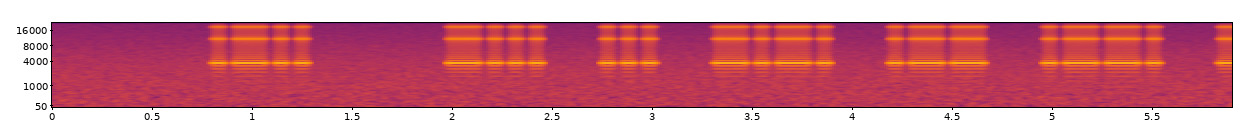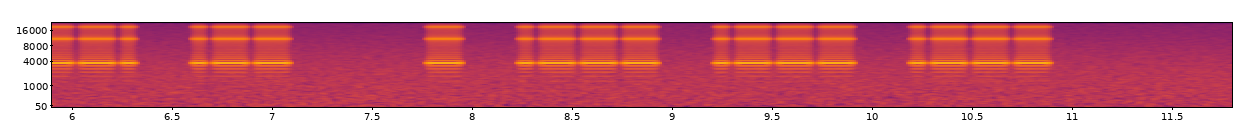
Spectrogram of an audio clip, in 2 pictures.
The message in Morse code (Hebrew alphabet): ל בשסצפגץ תעעע

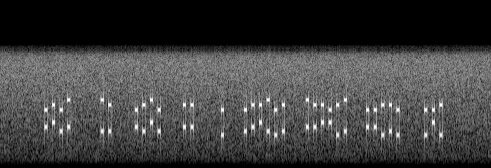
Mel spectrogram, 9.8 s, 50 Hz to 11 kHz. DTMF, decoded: 7049 65 75#4 88 1 480615 980*26 77251 1*2

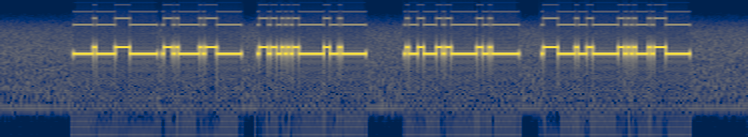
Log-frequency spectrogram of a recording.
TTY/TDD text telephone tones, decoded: THE SCULPTURE

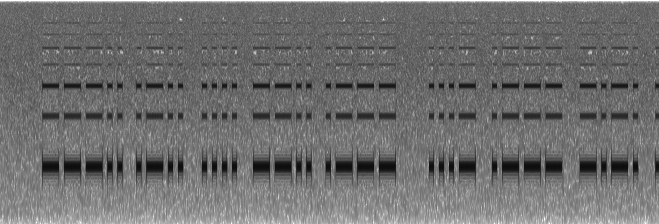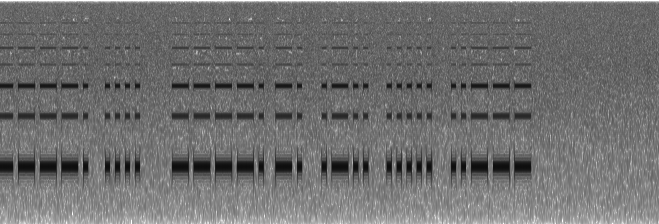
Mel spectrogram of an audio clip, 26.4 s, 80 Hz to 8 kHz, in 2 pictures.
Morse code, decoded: 8LHZJ VJC9H 9NL52

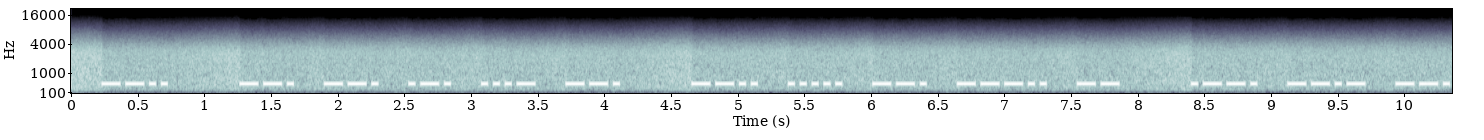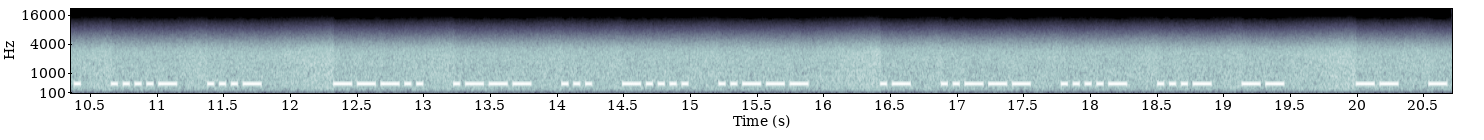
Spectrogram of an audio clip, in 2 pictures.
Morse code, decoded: … GGRVG Z5G8M PQZ4V 8JS62 A24VM …

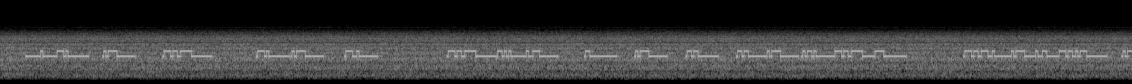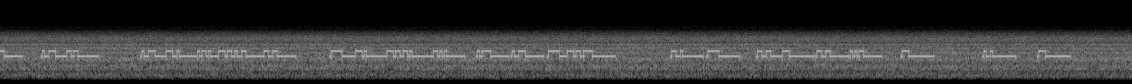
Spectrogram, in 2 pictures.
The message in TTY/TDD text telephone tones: HE THEN TRAVELLED TO NEW ZEALAND WITH GREAT OPTIMISM.

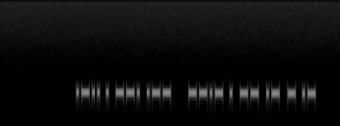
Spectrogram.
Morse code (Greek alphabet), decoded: ΛΕΓΩ ΨΕΜΑΤΑ

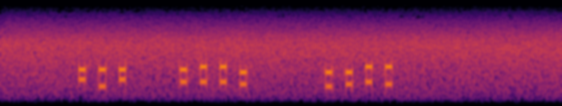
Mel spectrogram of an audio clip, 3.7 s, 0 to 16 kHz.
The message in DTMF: 020 8994 1496

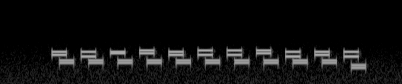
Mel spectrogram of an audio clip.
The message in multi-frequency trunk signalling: 54695889454

